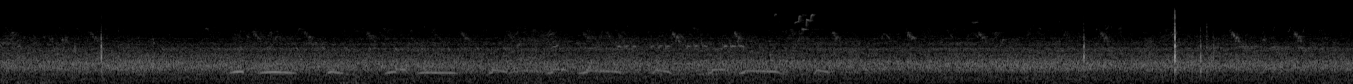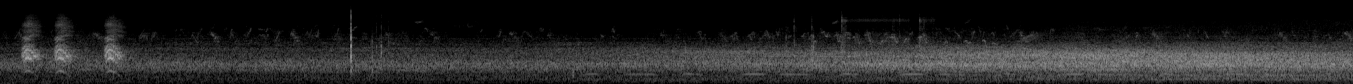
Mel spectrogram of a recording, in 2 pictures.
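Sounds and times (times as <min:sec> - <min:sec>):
harsh bird calls: 0:02.1 - 0:08.6, 0:13.6 - 0:27.0
faint bird chirps: 0:19.0 - 0:23.9.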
